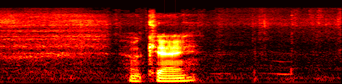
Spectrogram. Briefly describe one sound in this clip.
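A man murmurs briefly nearby.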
